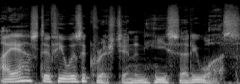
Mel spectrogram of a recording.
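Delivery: ordinary delivery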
